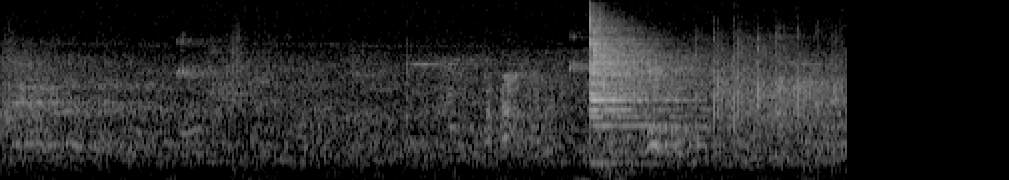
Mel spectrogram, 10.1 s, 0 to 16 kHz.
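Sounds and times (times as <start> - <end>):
indistinct voices in a large hall: 0.0 - 8.5.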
